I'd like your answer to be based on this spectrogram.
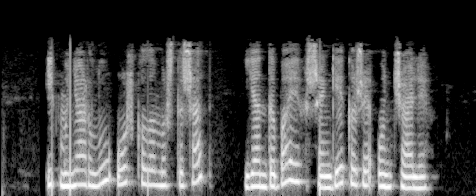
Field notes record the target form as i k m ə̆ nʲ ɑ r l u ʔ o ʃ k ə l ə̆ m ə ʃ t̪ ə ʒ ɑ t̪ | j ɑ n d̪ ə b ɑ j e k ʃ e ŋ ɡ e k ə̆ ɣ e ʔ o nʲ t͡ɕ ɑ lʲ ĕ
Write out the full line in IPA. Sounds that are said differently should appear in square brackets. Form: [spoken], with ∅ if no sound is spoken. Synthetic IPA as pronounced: i k m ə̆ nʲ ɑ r l u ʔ o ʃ k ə l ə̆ m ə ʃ t̪ ə [ʃ] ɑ t̪ | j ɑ n d̪ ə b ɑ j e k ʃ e ŋ ɡ e k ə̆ [ʒ] e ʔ o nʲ t͡ɕ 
